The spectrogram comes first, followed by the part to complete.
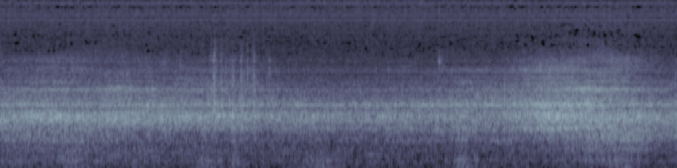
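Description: Steady street noise of city traffic, cars passing close by in the next lane, swelling as one goes by near the end. A few faint clicks come about three seconds in.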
